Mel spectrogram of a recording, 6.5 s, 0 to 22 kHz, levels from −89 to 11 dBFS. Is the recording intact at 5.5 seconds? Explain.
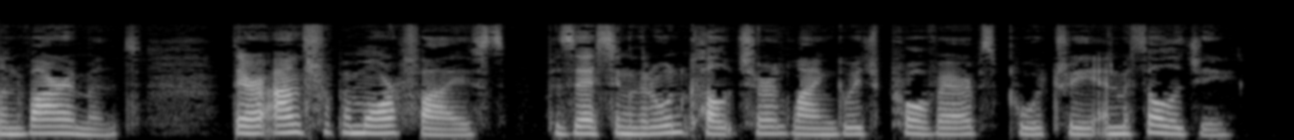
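No. At 5.5 seconds, as through the whole clip, the speech has most likely passed through low-bitrate Vorbis compression, consistent with roughly 34 kbps. At that rate the encoder drops everything above 10.5 kHz and quantises the remaining treble residue so coarsely that fine detail is replaced by noise of similar energy. The result is a dull top end with plainly audible hiss and graininess, roughened tones and softened consonant attacks.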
